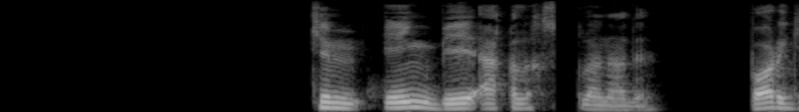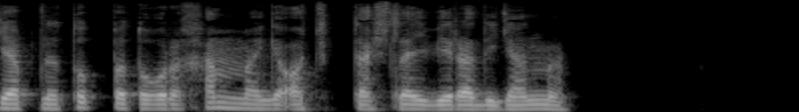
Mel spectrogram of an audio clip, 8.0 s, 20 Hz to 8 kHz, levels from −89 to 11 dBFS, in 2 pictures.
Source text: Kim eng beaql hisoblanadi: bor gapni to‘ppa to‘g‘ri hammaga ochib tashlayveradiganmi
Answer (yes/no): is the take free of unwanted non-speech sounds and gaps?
no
